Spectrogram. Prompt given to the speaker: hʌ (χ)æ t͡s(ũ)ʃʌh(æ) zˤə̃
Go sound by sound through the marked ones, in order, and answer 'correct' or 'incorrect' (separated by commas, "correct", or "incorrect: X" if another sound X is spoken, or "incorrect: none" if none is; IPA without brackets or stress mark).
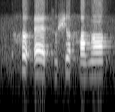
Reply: incorrect: ʔ, incorrect: u, incorrect: ɜ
